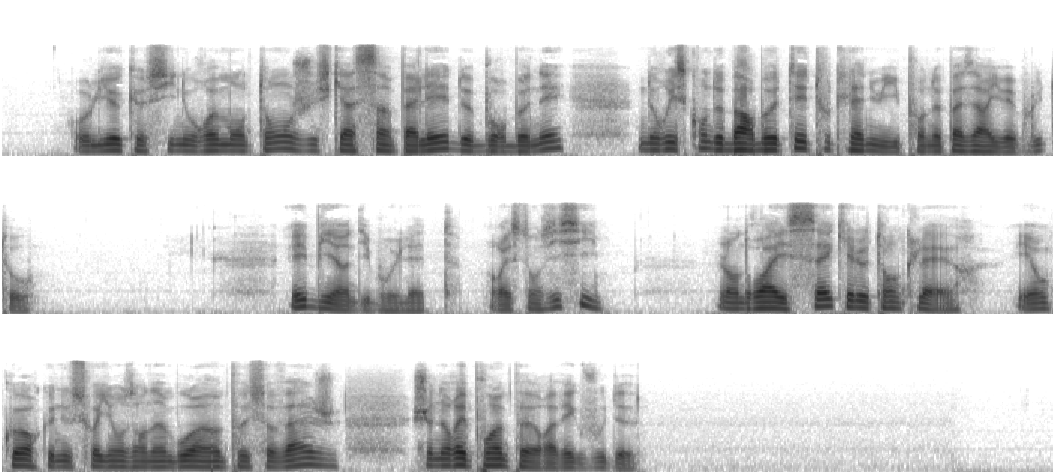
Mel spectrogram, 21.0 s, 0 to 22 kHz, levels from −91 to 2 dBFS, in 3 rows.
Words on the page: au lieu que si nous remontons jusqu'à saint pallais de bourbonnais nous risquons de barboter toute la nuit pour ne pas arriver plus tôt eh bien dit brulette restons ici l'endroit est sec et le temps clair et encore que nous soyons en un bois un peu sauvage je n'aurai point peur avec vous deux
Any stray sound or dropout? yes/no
no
